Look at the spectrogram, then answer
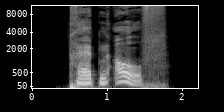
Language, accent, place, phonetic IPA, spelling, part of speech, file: German, Germany, Berlin, [ˌtʁɛːtn̩ ˈaʊ̯f], träten auf, verb, De-träten auf.ogg
- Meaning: first-person plural subjunctive II of auftreten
